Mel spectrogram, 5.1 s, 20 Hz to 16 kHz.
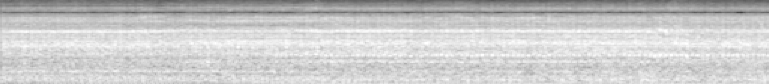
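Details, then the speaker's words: Fiat 124 Sport Spider, off the road since about 2011, running on the old fuel left in its tank: a steady, even idle with a smooth hum and no knocks or misses, sounding good. "Sounds good, don't it?"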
